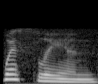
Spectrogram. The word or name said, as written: Wesleyan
